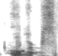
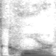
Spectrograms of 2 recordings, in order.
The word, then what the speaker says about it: core: I always pronounce it corpse, but it's core, folks. It's skeleton core.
